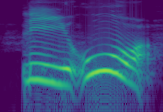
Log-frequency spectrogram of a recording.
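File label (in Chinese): "li3wu4", Mandarin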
